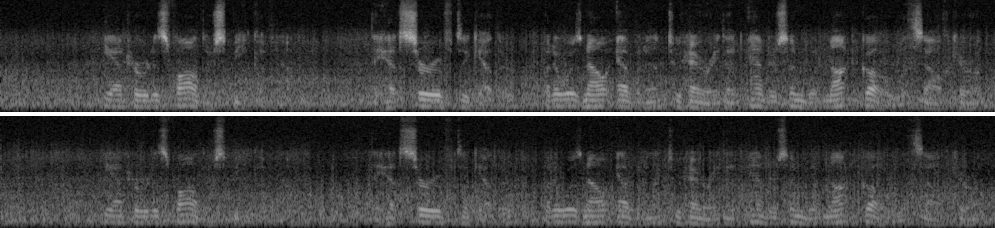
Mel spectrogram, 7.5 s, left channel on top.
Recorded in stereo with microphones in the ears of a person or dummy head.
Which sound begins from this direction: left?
A man speaking, at 0.8 s.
